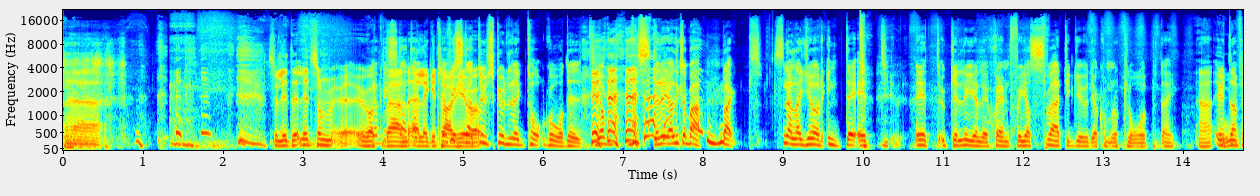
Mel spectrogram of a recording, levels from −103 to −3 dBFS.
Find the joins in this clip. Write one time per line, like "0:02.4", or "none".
none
